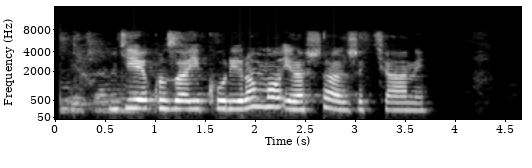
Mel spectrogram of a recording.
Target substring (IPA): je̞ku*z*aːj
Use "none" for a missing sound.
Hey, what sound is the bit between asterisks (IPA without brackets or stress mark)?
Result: z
